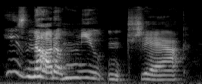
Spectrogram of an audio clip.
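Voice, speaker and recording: Casting: woman playing fearless young girl adventurer for a storybook, excitable and insistent, very high, swooping intonation. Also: slow, full character voice. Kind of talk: children's storybook character voice.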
